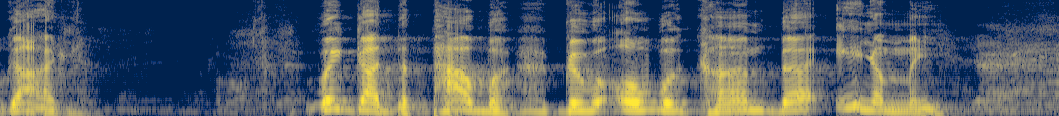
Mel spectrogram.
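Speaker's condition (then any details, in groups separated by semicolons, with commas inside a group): Cerebral palsy; speech still affected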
